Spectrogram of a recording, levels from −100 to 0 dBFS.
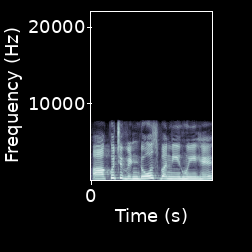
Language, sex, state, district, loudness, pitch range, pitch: Hindi, female, Bihar, Gopalganj, -15 LUFS, 255-290 Hz, 275 Hz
